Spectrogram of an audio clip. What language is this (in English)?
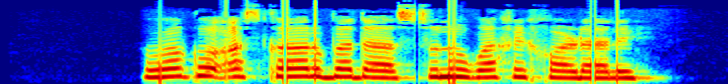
Pashto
